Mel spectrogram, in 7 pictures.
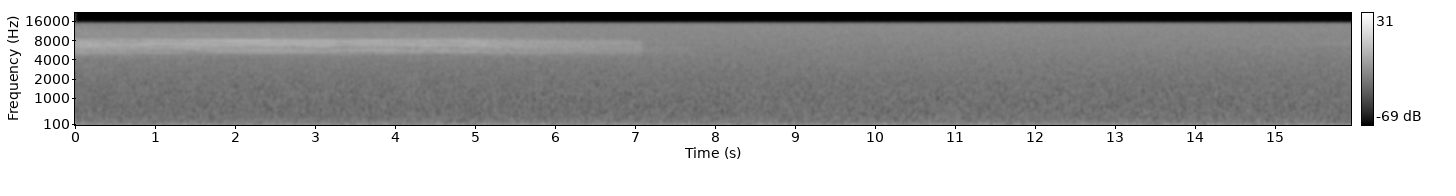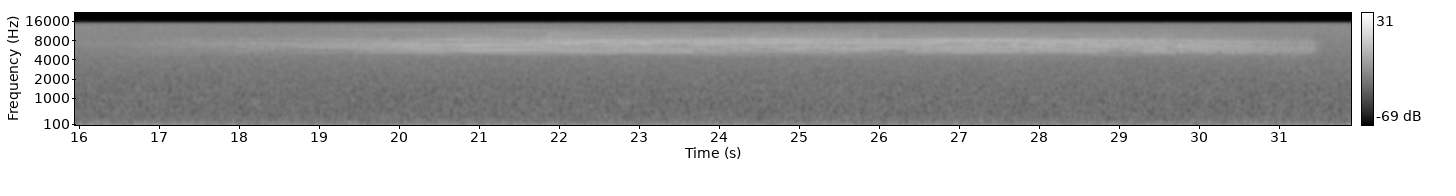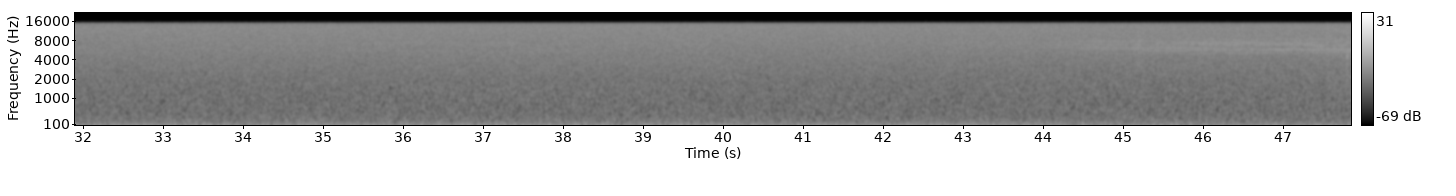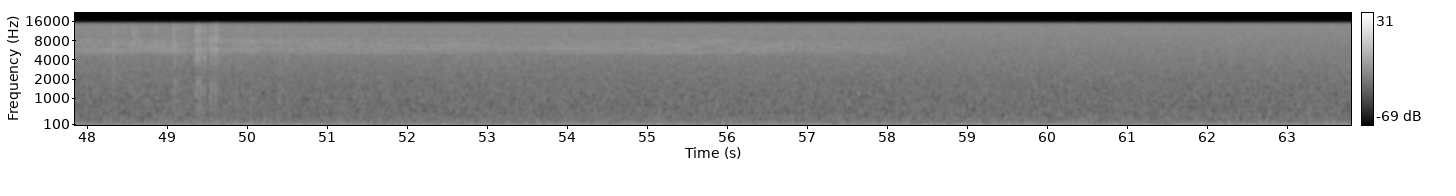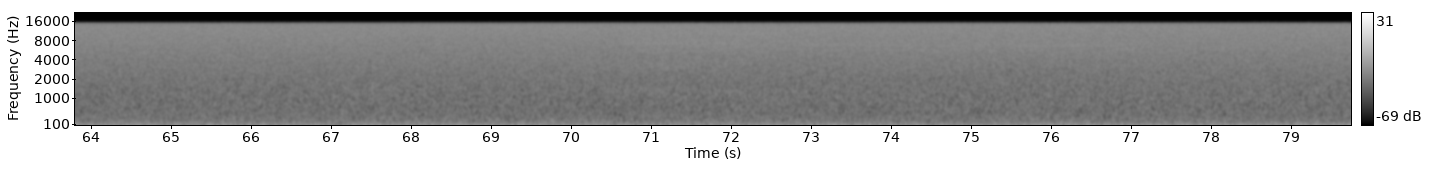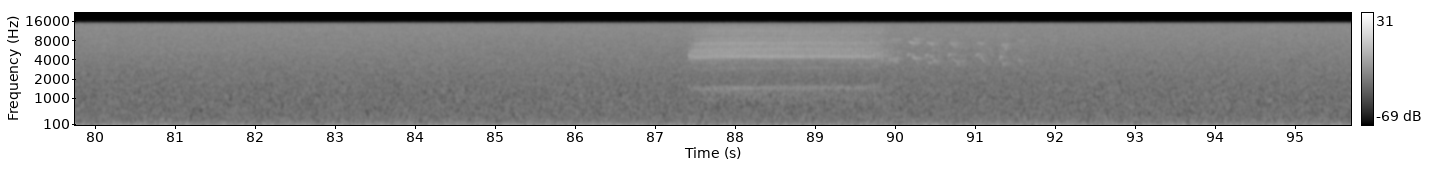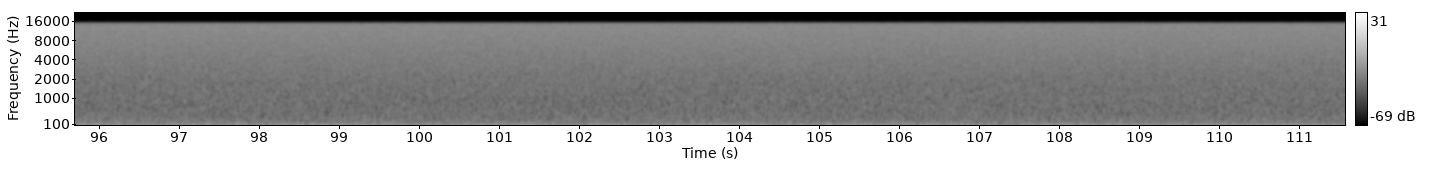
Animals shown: Red Squirrel (Tamiasciurus hudsonicus)

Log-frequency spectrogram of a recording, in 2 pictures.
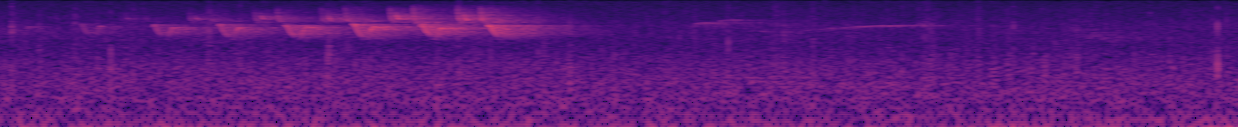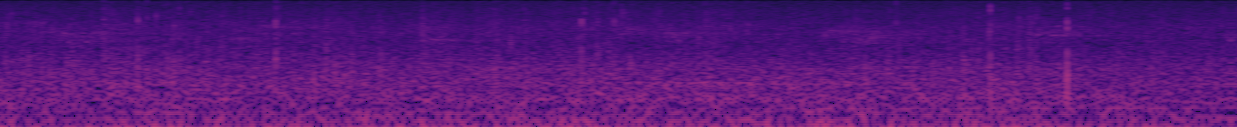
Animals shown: Ovenbird (Seiurus aurocapilla), Eastern Wood-Pewee (Contopus virens), Red-eyed Vireo (Vireo olivaceus)

